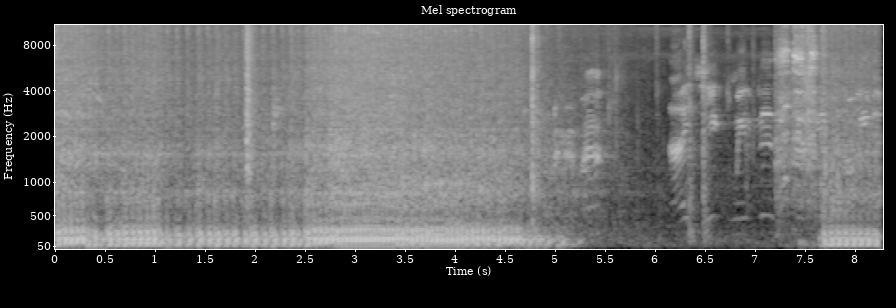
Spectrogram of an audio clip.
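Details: 2010 Kawasaki Brute Force 750 twin after the previously dead cylinder was made to fire: strong, even low thump from both cylinders for the first few seconds, then a brief drop-off; running clean, noticeably stronger.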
